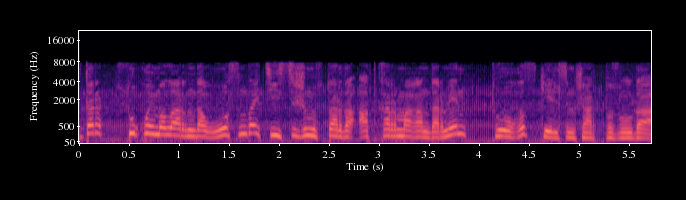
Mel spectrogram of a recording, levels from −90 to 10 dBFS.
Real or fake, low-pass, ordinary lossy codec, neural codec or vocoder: fake; none; none; codec, 16 kHz, 16 kbps, FreqCodec, larger model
